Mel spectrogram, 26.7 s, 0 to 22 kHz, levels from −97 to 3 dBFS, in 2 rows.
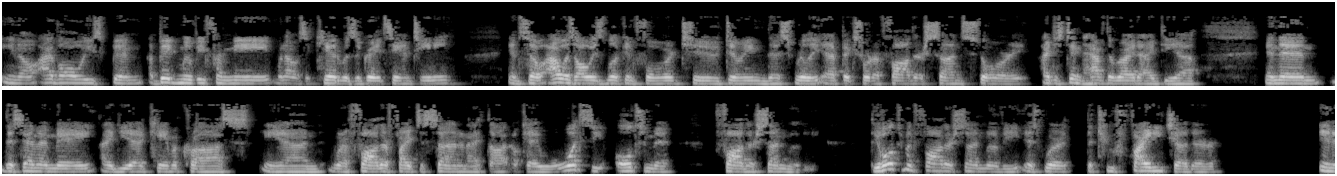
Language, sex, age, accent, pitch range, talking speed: English, male, 40-59, American, 140-160 Hz, 175 wpm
